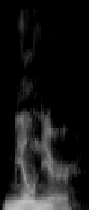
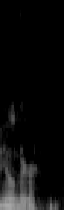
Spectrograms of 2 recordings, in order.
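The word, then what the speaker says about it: Mjölnir: Yeah, Mjolnir is what it's actually. – Mjolnir.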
